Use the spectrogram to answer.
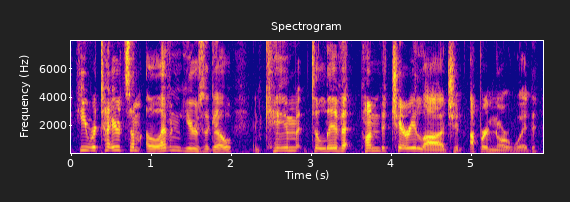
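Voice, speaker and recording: A man voicing a fussy, nervous older gentleman with a prim, precious way of talking. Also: high voice. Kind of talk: audiobook character voice.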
